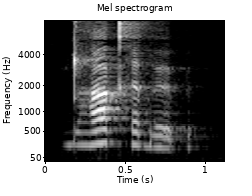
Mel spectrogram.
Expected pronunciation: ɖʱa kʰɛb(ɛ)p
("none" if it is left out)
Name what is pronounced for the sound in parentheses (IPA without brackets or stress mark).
ø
